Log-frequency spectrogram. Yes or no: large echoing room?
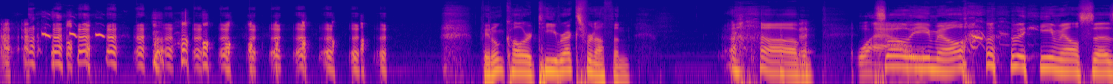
no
